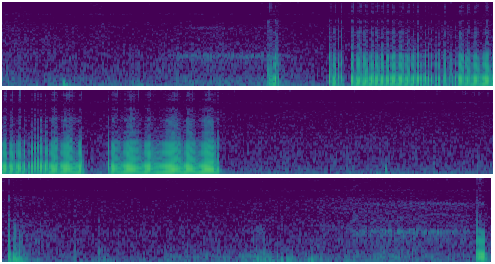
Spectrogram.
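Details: Sleeping Chihuahua named Goliath making dream noises that sound like snoring: two long, rough, droning groans of roughly one and a half seconds each, broken by a short gap, with faint taps before and after in an otherwise quiet indoor space.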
